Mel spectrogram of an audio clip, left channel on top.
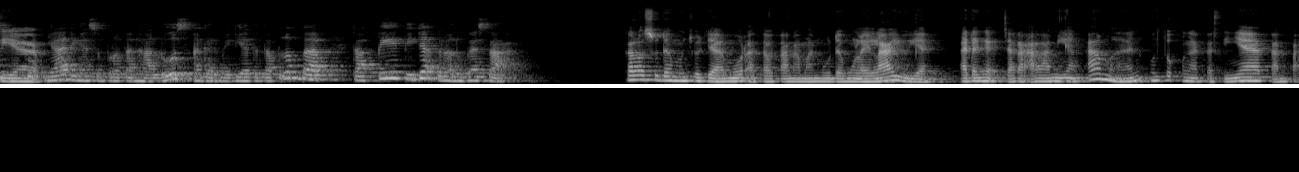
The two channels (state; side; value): silent; right; 58 dB below the other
